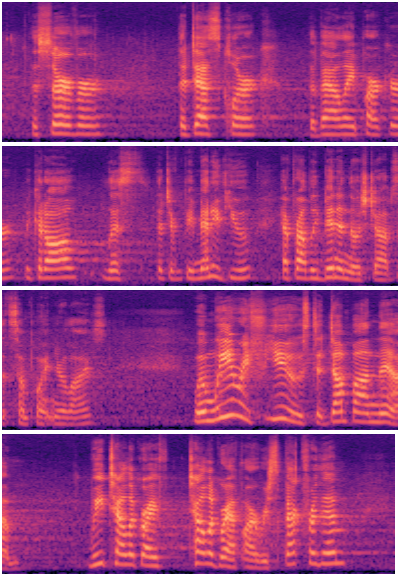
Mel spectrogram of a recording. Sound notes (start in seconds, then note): none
